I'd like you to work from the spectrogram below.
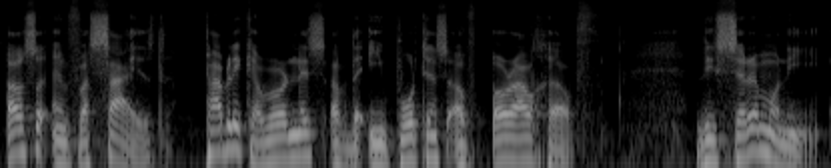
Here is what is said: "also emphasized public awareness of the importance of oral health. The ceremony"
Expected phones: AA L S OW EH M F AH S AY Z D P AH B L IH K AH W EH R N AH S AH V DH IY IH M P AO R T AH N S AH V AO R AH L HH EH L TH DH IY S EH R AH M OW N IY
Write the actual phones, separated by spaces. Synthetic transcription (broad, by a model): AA L S OW EH M F AH S AY Z D P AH B L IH K AH W EH R N AH S AH V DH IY IH M P AO R T AH N S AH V AO R AH L HH EH L TH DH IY S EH R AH M OW N IY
